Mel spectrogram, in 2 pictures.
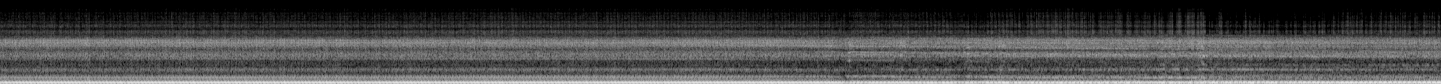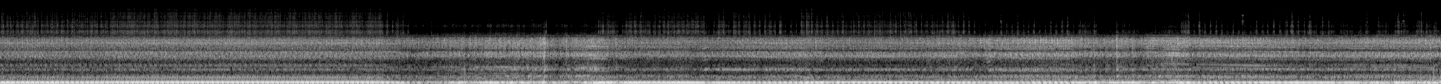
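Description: Suzuki Intruder C800's V-twin engine running steadily at road speed, with wind rushing over the bike-mounted microphone. About two-thirds of the way through, the throttle comes off and the bike slows, the wind noise dropping away and the engine note turning uneven.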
